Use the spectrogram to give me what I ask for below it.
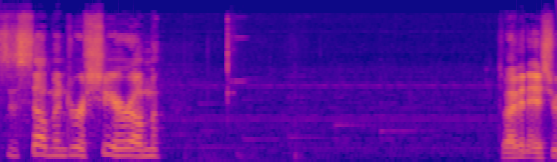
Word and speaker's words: Reshiram: know I am wrong about cuz the official pronunciation is Reshiram but I will never prance it like that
